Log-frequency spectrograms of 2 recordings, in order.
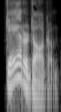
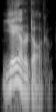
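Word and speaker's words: geardagum: can reasonably conclude that the original poet pronounced the word with a G sound when he sung it to his audience so it was G dogum not the later and more traditional Y dogum and the reason why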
